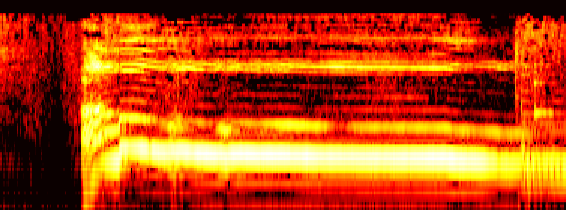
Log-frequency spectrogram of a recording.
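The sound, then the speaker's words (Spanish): A person lets out a long, loud wolf-like howl, rising sharply at the start then holding a steady sustained tone for about three seconds before breaking off. “Una época para mostrar los colmillos, tener la mirada ardiente y sacar a la bestia que llevamos dentro para que pueda aullar con una euforia intemperada.”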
